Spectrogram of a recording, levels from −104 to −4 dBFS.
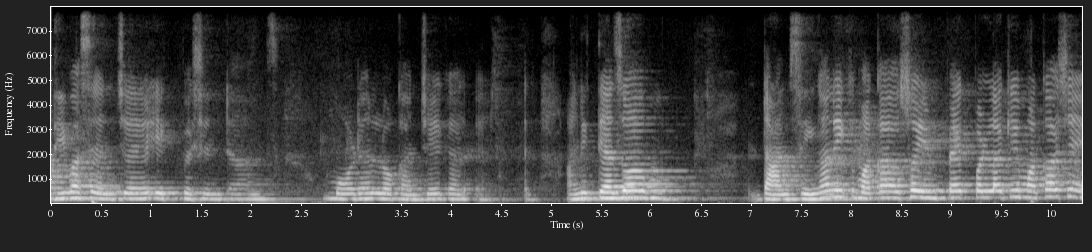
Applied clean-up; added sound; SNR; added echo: none; none; none; none.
